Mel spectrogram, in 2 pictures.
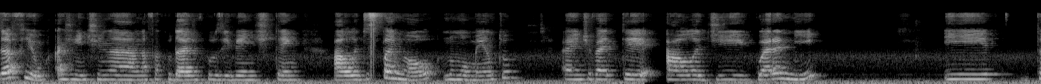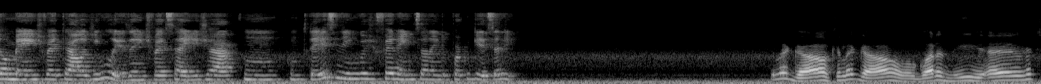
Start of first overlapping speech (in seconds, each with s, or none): none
